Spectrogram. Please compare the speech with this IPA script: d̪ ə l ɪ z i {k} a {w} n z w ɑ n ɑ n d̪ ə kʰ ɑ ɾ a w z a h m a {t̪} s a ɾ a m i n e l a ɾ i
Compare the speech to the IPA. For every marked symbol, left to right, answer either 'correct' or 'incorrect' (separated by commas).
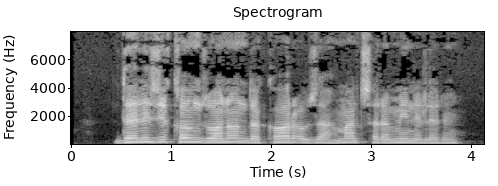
incorrect, correct, correct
